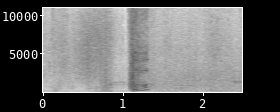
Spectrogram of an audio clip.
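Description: Something splashes heavily into water.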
